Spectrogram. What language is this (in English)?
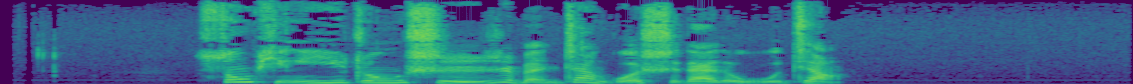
Chinese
